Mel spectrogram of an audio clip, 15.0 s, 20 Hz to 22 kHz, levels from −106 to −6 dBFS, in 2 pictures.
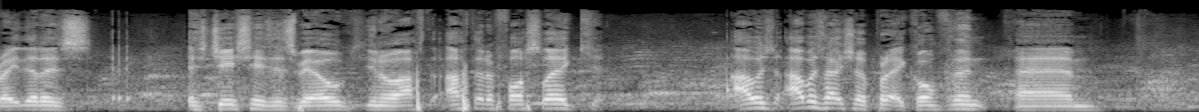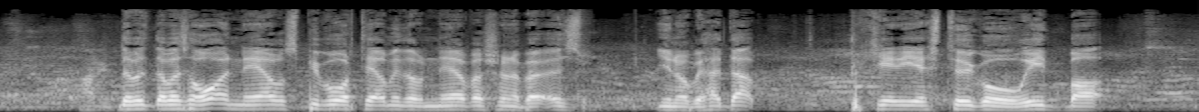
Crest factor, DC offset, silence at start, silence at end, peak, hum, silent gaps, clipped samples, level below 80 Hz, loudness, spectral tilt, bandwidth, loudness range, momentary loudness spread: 16 dB; under 0.1%; 0 s; 0 s; -6 dBFS; none; none; under 0.1%; -62 dBFS; -20 LUFS; -4 dB/octave; 15.5 kHz; 3 LU; 19 LU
